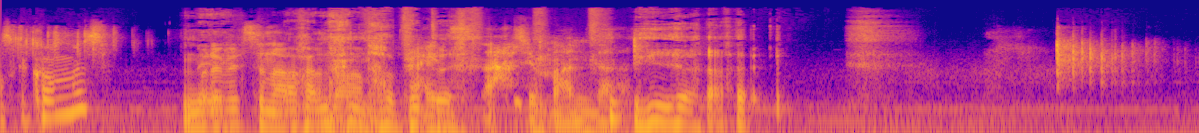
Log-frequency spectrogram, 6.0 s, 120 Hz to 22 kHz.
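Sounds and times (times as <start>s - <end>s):
speech: 0.0s - 4.5s
laughter: 1.4s - 3.9s
dice rolled clattering onto a hard surface: 5.2s - 5.9s.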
